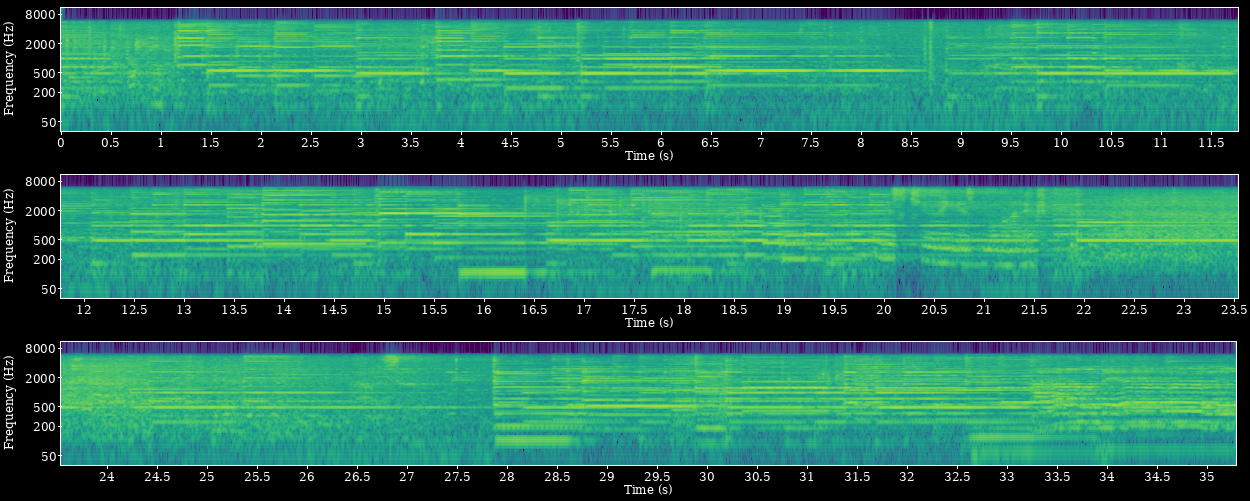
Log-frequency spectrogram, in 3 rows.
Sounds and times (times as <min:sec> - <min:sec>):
Music: 0:00.0 - 0:35.2.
